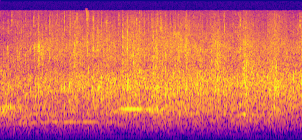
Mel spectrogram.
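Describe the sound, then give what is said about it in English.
Steady applause from an audience for the speaker's wife, who has been asked to stand, a dense wash of many hands clapping at once, moderately loud and sustained without pause or voices on top. “Don't clap too loud, because she might be a little crazy because she married me.”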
